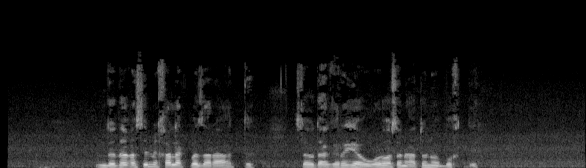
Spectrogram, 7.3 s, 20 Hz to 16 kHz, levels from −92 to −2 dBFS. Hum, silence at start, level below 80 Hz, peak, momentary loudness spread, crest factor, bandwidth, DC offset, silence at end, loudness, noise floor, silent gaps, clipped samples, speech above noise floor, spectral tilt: none; 1.2 s; -74 dBFS; -12 dBFS; 16 LU; 18 dB; 10.5 kHz; under 0.1%; 1.35 s; -27 LUFS; -59 dBFS; none; under 0.1%; 32 dB; -6.5 dB/octave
